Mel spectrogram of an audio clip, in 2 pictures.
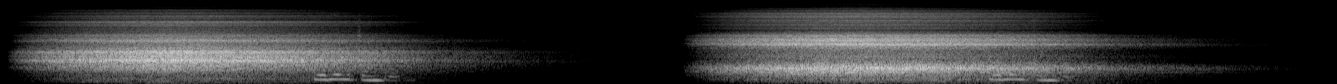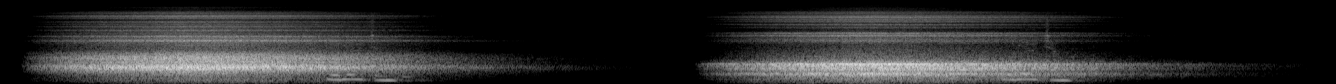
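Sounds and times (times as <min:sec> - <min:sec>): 
ghostly breathing: 0:00.1 - 0:05.4, 0:06.8 - 0:12.4, 0:13.6 - 0:18.9, 0:20.4 - 0:25.4.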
